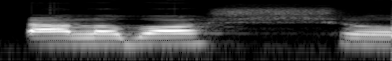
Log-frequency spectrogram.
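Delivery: তালবাস্য loud, with the last syllable set apart; তালবাস্য projected as a teaching example; pronunciation demo. Shown as a demonstration. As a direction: sound out তালবাস্য firmly, holding the end. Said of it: "তালবাস্য উচ্চারণ করতে কিন্তু".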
